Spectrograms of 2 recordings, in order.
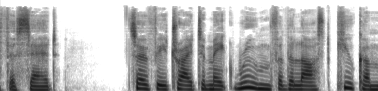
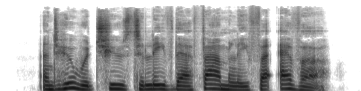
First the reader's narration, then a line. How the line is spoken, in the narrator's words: Agatha snorted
